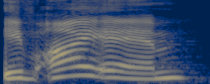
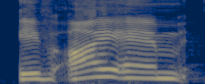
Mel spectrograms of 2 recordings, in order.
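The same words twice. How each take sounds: The two takes are said the same way.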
